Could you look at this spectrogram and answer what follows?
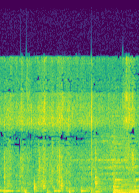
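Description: Turmeric and asafoetida stirred into hot oil in a pan for tomato-coconut chutney, a steady sizzle broken by several scraping, clinking strokes of a spoon against the pan, close by, with the frying growing louder toward the end.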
